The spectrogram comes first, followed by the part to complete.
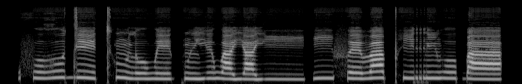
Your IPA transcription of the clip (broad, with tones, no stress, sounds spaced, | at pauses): f o˨ ɣ o˦ d eː˦˨ tʰ ũ˦˨ l o˨ w eː˨ kʷ ĩ˨ j ɪ˦ w a˨ j a˨ j iː˨ | iː˨ f ɛ˨ β a˦ pʰ i˦ r ĩ˦ β o˦ ɓ a˨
